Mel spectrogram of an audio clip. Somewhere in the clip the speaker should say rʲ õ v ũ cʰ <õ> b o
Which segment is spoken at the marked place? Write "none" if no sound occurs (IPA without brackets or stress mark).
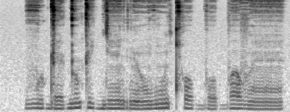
o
